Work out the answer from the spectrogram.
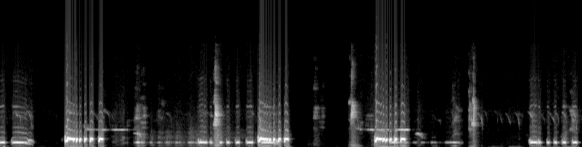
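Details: Local and Bangkok zebra doves calling back and forth, trading rapid, stuttering coos, each burst a quick run of soft staccato notes followed by lower drawn-out tones, phrases alternating.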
